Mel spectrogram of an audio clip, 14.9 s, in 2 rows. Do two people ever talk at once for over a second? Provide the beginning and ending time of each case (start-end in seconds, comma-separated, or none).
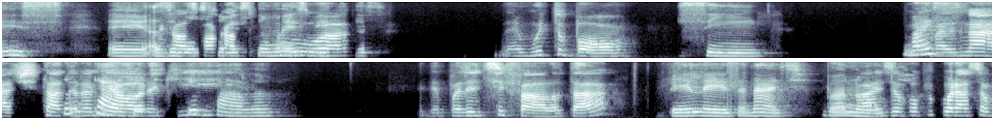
1.1-2.6, 7.8-9.2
